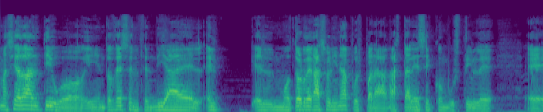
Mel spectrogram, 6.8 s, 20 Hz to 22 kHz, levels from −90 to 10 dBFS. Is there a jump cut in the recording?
no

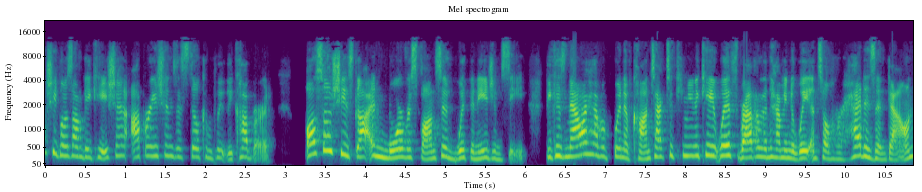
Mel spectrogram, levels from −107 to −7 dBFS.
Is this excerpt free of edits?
yes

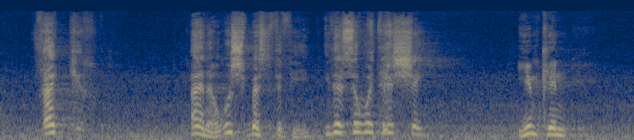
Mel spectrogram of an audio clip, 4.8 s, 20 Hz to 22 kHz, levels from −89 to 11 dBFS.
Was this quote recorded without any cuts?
yes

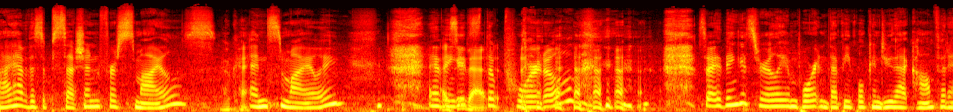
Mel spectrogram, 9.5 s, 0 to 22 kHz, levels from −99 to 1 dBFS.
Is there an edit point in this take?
no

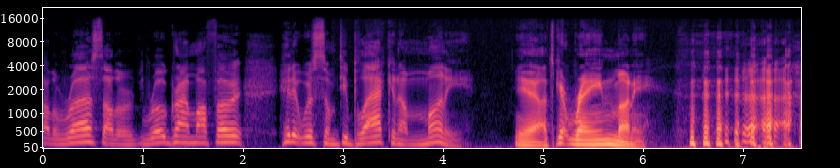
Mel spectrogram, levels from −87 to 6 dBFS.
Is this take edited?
yes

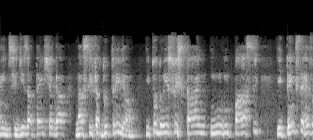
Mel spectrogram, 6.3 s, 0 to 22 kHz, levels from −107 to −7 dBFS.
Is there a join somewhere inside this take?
yes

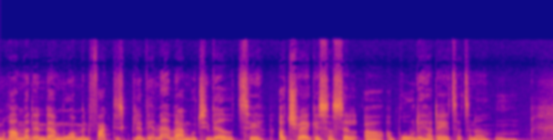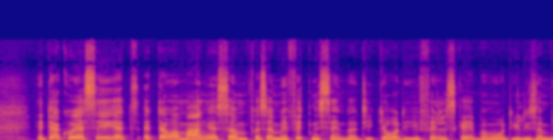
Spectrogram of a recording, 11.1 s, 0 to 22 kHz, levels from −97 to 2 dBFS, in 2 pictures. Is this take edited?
yes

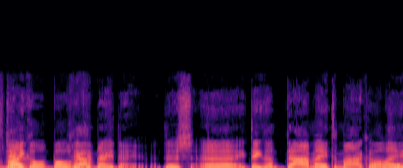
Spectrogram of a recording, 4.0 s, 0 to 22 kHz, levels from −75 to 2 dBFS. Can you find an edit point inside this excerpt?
no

